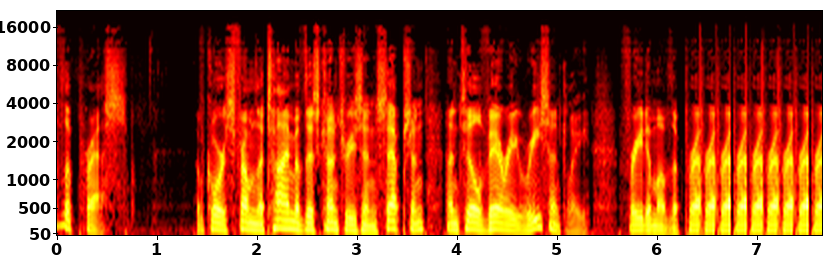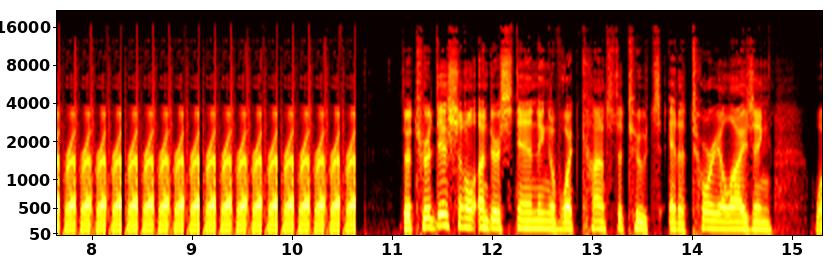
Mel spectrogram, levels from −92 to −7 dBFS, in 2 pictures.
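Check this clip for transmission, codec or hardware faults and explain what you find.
One fault is present, a broken-record loop. From 6.43 s to 10.64 s, right after "recently freedom of the", a 156 ms fragment of speech repeats exactly, back to back, 27 times, and the speech meant for those four seconds never arrives. The likely cause is a stalled player or stream resending its last held buffer. Unlike jitter or a stutter, each repeat is sample-identical, with no gaps or varying lengths.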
